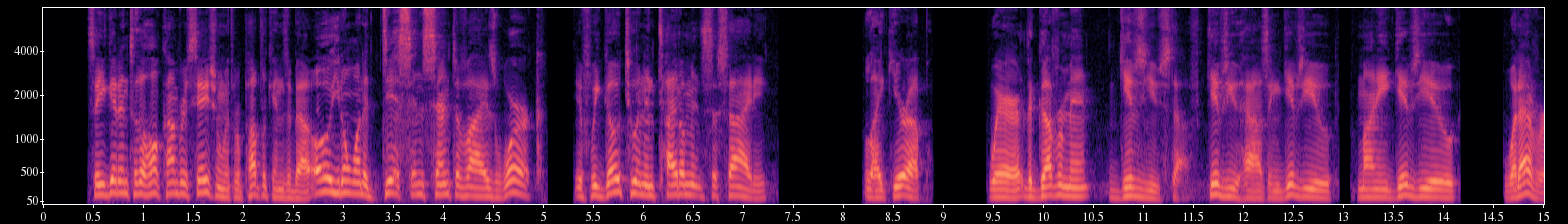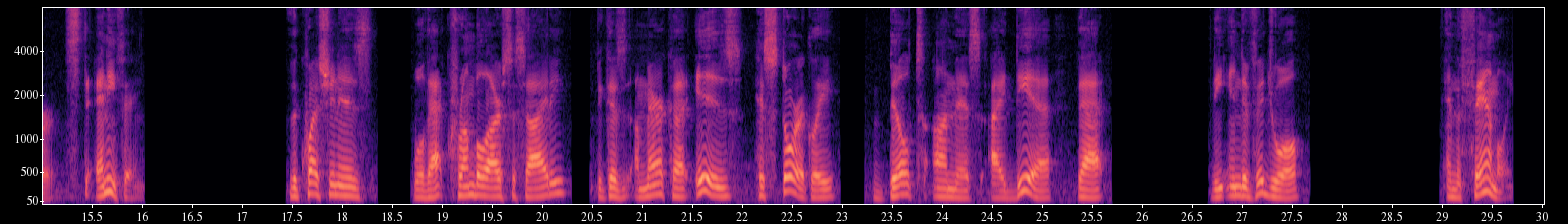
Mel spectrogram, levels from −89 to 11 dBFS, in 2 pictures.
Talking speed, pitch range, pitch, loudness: 130 wpm, 115-155 Hz, 130 Hz, -18 LUFS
